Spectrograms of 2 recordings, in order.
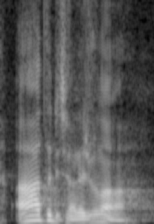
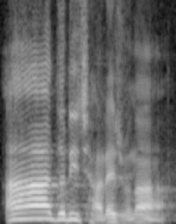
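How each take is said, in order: First: Gyeongsang dialect question. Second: Slow, higher "아들이 잘해주나?" with weight on 아들이; puzzled repeat. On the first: Retold or imitated. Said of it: "잘해주니?"라고 물어보는 것 같은데". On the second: Shown as a demonstration. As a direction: turn the phrase over, baffled by it. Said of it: "뭔지를 모르겠는 거예요".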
